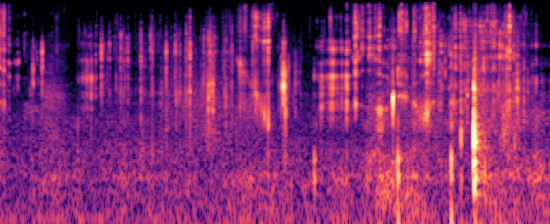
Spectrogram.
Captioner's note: candy popping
